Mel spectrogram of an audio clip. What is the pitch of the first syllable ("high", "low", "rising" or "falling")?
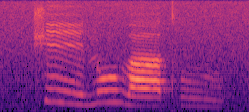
falling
